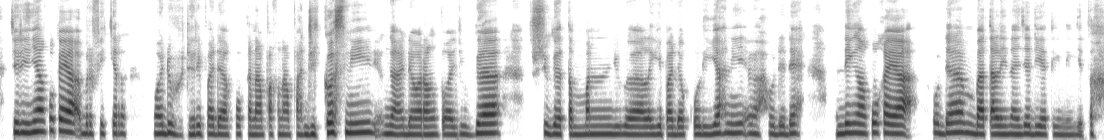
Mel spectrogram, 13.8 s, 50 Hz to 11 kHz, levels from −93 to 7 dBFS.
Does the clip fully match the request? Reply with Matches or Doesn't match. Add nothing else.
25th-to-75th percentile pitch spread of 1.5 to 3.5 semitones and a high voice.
Matches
